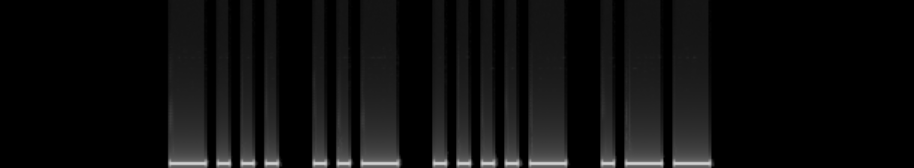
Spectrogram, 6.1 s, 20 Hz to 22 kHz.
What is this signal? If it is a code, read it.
Morse code, heard as a keyed tone, about 15 wpm, 700 Hz. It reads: BU4W
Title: Four Challenging Letter-Number Combinations 15wpm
